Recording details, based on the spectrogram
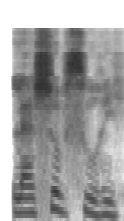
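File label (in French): "la chauve souris", French; el murciélago; animales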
